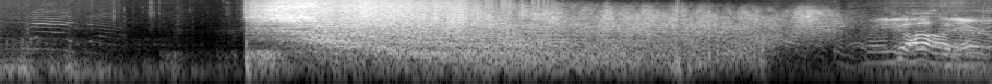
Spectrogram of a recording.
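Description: A homemade rocket launches after a countdown, bursting into a sudden loud, sustained roaring whoosh that fades after a few seconds, with voices talking before and after.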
